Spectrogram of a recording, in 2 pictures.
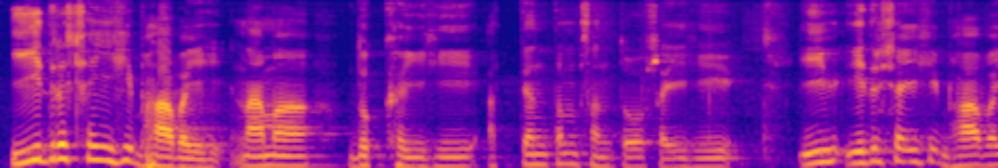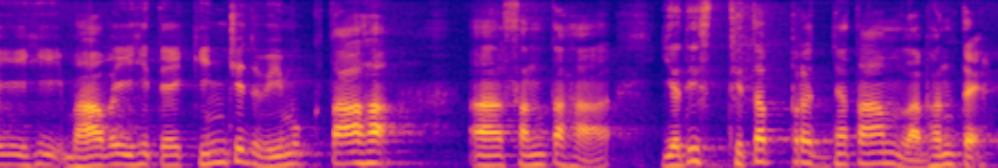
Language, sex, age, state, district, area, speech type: Sanskrit, male, 30-45, Karnataka, Uttara Kannada, rural, spontaneous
